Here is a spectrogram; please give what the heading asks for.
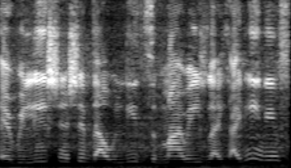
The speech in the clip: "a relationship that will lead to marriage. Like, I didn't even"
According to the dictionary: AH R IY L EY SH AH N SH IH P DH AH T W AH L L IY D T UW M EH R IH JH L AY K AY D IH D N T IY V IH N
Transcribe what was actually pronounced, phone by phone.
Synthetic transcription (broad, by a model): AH R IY L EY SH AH N SH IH P DH AH T W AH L L IY D T UW M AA W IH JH L AY K AY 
